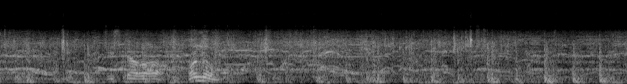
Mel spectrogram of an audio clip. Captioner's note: man speaking in foreign language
